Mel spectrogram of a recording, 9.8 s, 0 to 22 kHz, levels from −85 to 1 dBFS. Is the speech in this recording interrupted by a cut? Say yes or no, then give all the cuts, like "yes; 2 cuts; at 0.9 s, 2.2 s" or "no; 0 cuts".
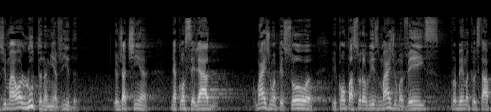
no; 0 cuts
